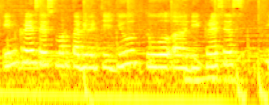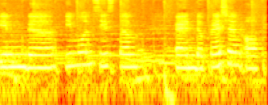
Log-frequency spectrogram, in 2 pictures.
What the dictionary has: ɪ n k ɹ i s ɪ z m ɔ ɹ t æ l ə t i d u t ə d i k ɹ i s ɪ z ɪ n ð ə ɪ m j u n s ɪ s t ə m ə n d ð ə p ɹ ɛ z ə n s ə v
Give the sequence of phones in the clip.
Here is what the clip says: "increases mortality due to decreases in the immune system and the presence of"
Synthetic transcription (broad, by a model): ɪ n k ɹ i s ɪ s m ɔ ɹ t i l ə t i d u t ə d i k ɹ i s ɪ s ɪ n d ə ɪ m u n s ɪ s t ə m ə n d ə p ɹ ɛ s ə n ə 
